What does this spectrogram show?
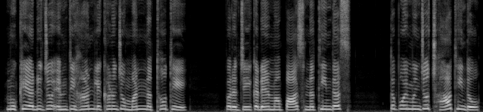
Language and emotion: Sindhi, fearful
